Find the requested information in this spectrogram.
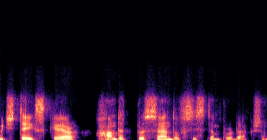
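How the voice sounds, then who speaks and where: Against a quiet background, a man with a Czech accent talks at a moderate pace, his pitch fairly low and his intonation lively. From Czech Republic. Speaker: solar industry presenter. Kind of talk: webinar presentation. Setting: online webinar. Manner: hesitant, many fillers.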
